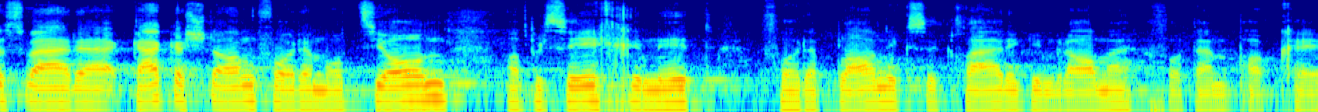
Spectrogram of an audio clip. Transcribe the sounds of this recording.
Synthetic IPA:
ɑsʋæːɾəɡ̥æɡəʃtɑŋfɔɾəmɔt͡sjoːnɑb̥əɾsɪχəɾnɪt | fɔɾəplɑːnɪksɛɾkʰlæːɾɪɡɪmɾɑːməfɔd̥ɛmpʰɑkʰeː

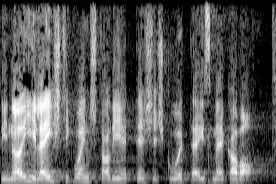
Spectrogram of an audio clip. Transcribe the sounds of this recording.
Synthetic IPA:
d̥inœʏilɛɪʃtiɡ̥ʋoɪnʃtɑliːərtɪʃɪʃɡ̥uətɛɪsmɛɡɑvɑt

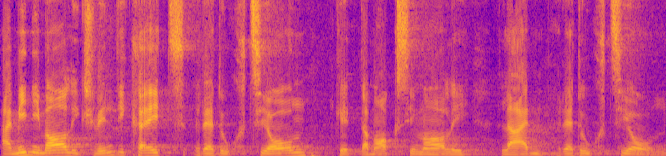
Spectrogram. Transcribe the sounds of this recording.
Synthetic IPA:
ʔəminimɑːlikʃʋɪndɪkʰːɛɪtsɾɛdukt͡sjoːnɡ̥ɪtəmɑksimɑːli | læɾmɾɛdukʰt͡sjoːn

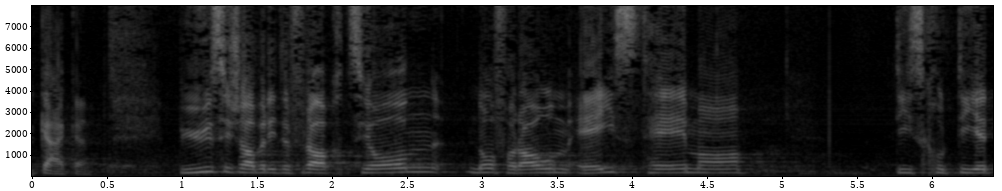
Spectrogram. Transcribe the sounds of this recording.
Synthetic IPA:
ɡ̥æɡ̥ə | b̥iyːsɪʃɑbəɾɪdəɾfɾɑkt͡sjoːnːɔfɔɾɑləmɛɪstʰeːmɑ | d̥iskʰutiːə

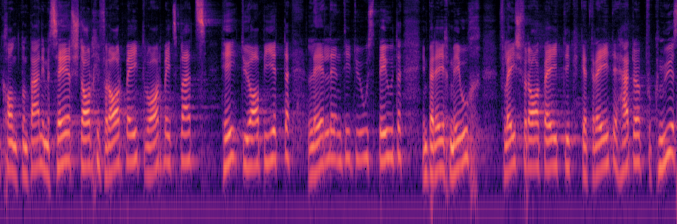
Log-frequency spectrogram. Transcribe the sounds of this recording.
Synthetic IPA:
kʰɑnt̪onbæːɾnɪmːəseːɾʃtɑrχifəɾɑːɾbɛɪt̪əɾoɑːɾbɛɪt͡splæt͡s | hed̥yːɑːbiət̪əlɛːɾlɛnd̪id̥yːusb̥ɪldəɪmbɛɾɛɪχmɪlχ | flɛɪʃfəɾɑːɾbɛɪtɪɡɡ̥et̪ɾɛɪd̥ɛɦæɾd̥œpfl̩kmyə

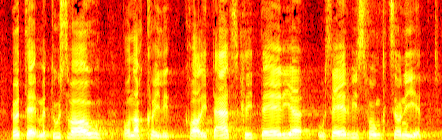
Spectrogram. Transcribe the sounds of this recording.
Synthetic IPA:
hɵt̪hɛtmət̪usʋɑːwʋonɑχkʰʋɑlit̪æːt̪t͡skʰʁit̪eːɾiəusɛːɾvisfʊŋkt͡sjɔniəɾt

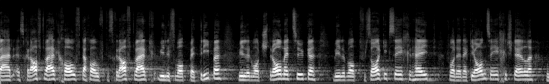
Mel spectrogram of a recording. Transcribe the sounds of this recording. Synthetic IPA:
æːɾəsχɾɑftʋærkχːɔʊft̚d̥æχoʊftəsχɾɑftʋæɾkχʋiləɾsʋɔt̪b̥ɛtɾiːb̥ə | ʋɪləɾʋɔtːʃtɾoːmɛɾt͡syːɡə | ʋɪləɾʋɔt̪ːfəɾsɔɾɡɪksːɪχːəɾɦɛɪt | fɔdəɾɛɡ̥joːnsɪχːəɾʃtɛlːəʊn

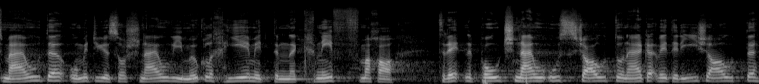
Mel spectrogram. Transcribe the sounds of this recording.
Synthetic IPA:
mæld̪əʔʊmɪdyəsoʃnælʋimøɡləχhiəmɪtəmnəkχnɪfməχɑ | tɾɛʔnəɾpʰʊlt̪ʃnælusʃɑlt̪əʊnæːɾɡ̥əʔʋɪd̪əɾiːʃɑlt̪ə

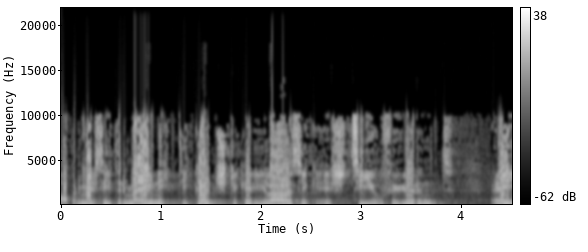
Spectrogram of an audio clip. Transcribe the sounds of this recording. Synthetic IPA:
ɑb̥əɾmɪːɾsidəɾmɛɪnɪɡd̥iɡ̥ønʃtɪɡ̥əɾiløːsiɡɪʃt͡siːlfyːəɾənt | ɛ

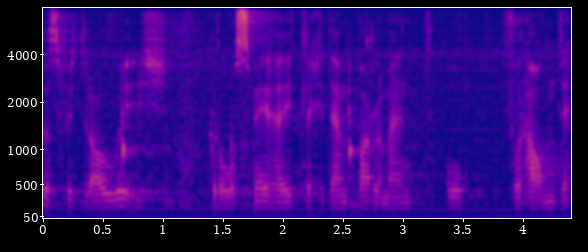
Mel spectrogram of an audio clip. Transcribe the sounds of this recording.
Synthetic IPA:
d̥ɑsfərtɾɑʊəʔɪʃɡ̥ɾoːsmeːɾɦɛɪtlɪχɪd̥ɛmpʰɑɾlɑmænt | o | fɔɾhɑnd̥̪ə

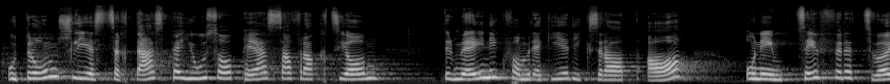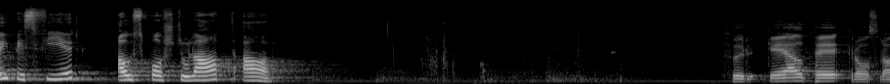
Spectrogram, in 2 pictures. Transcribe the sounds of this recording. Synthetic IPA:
udɾʊmʃliəstsɪχtæspʰeːjuːsopʰeːɛsɑfɾɑkt͡sjoːn | d̥əɾmɛɪnɪkfɔmɾɛɡiəɾɪksɾɑːtɑː | unɪmtt͡sɪfəɾət͡sʋœʏbɪsfiːəɾɑlspɔʃtulɑːtɑː | fʏɾɡ̥eːɛlpʰeːɡ̥ɾoːsɾɑ

